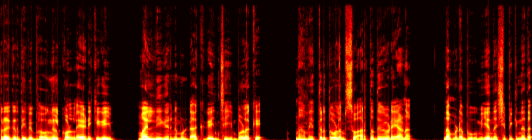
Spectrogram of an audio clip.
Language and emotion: Malayalam, sad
